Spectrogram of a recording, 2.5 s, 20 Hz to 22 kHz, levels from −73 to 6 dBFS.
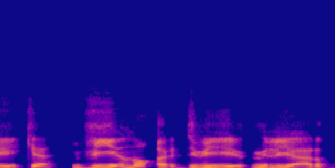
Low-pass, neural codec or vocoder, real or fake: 10.8 kHz; autoencoder, 48 kHz, 32 numbers a frame, DAC-VAE, trained on Japanese speech; fake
